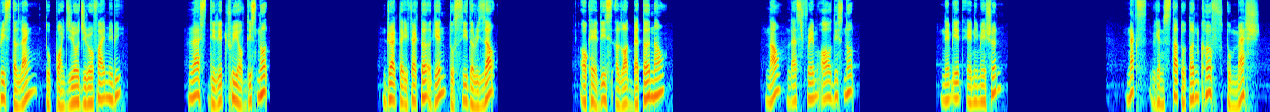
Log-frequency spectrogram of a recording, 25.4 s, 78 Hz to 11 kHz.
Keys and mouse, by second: 4.2-5.0 drag, 14.9 click, 17.8-20.1 drag, 21.8 ctrl+s, 25.0 ctrl+s.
